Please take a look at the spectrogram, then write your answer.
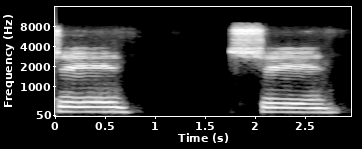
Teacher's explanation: আর এটা হবে সিন, এটা পাতলা, একদম পাতলা।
